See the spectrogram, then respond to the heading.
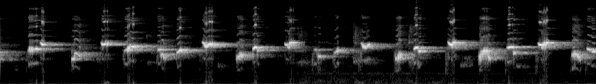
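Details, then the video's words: Rolling, melodious sooty-headed bulbul song used to train and provoke other birds; quick liquid notes alternate between higher and lower pitches, each tipped with a sharp tick, uninterrupted throughout. "trucukan gacor lagu MERDU ropel nafas panjang TERBAIK buat masteran pancingan"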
